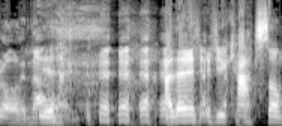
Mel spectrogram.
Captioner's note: host laughs; chuckles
